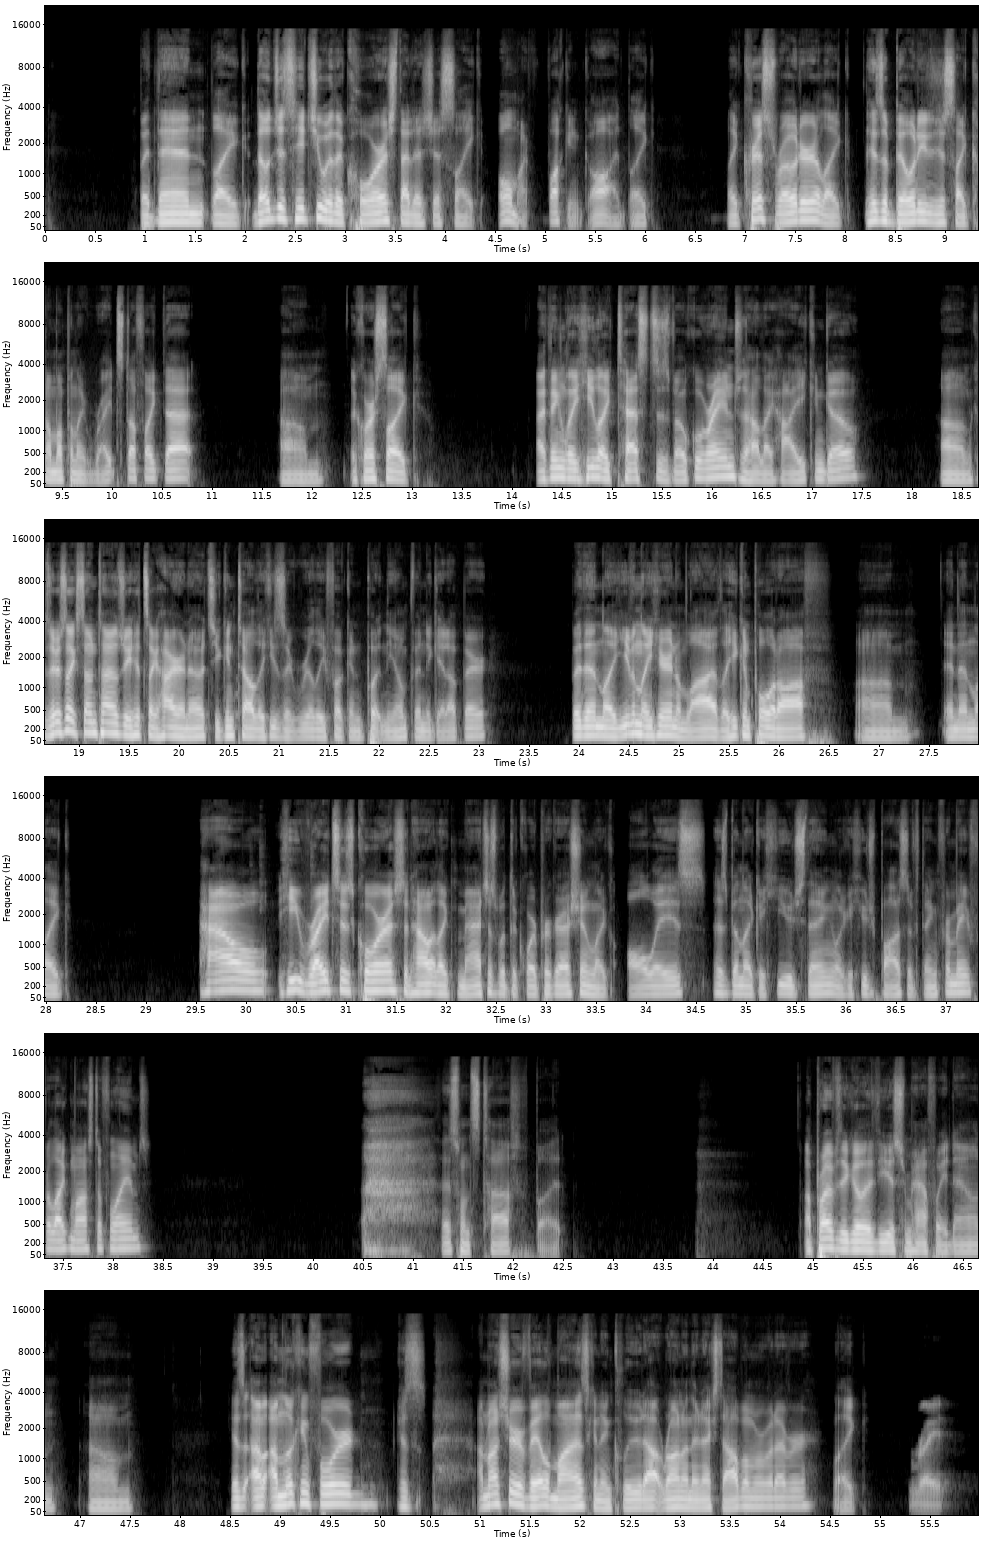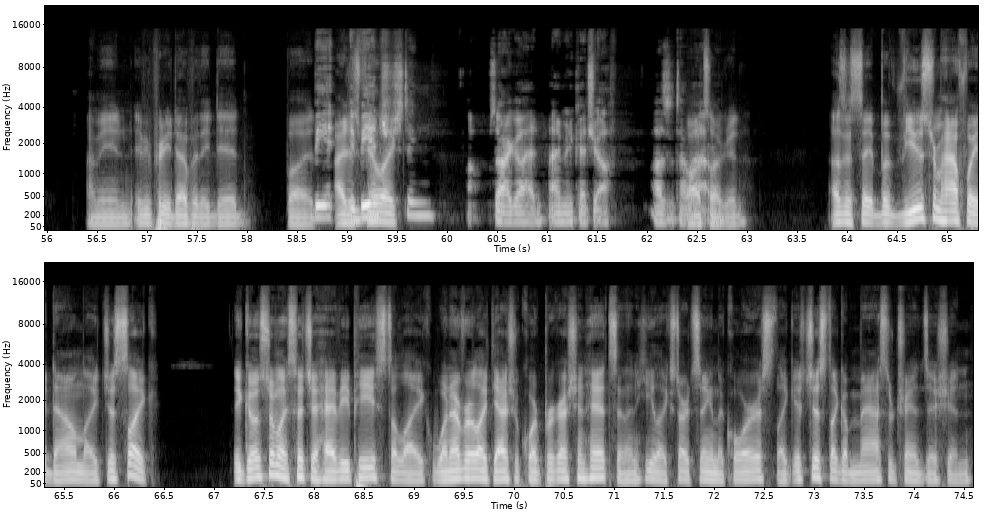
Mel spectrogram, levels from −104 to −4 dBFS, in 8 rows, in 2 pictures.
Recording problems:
none

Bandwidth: 14.5 kHz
